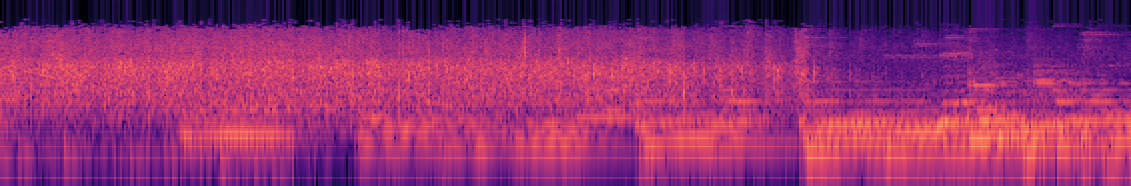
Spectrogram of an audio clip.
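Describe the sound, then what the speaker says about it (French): A church congregation bursts into loud, sustained applause and cheering at a French-language service, with music playing underneath throughout. "est-ce que tu peux acclamer très fort?"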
